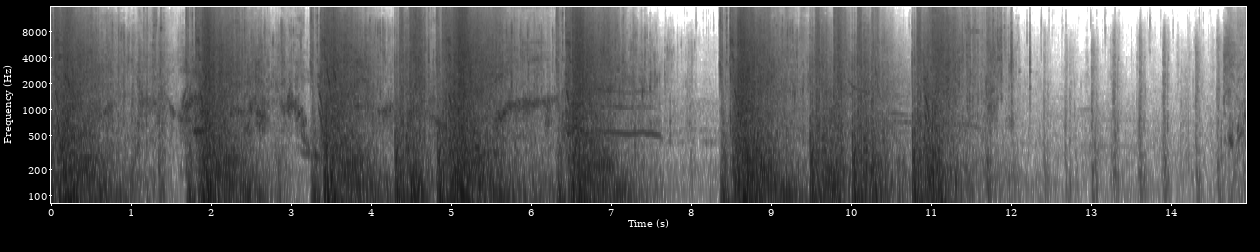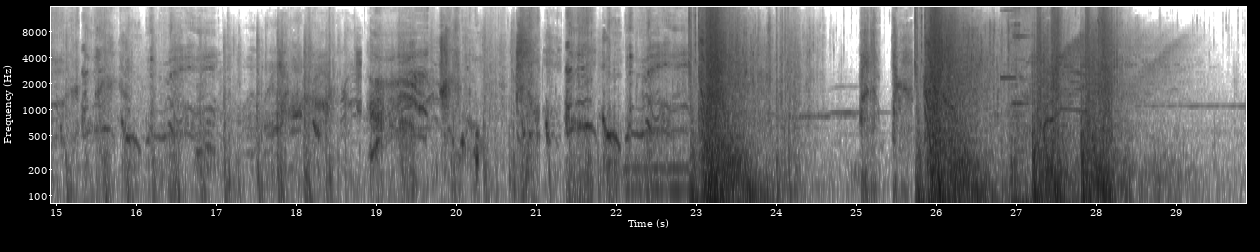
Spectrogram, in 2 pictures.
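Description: Guns fire in loud rapid bursts.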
